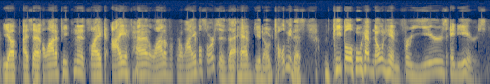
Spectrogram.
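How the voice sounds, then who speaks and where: Indignant man, bright forceful voice, close and dry. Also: mid-range voice, animated, unhurried, dry recording, poor audio. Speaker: co-host reading and reacting to comments. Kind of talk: casual dramatic reading with commentary.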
